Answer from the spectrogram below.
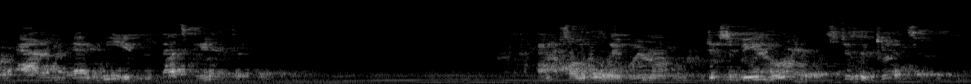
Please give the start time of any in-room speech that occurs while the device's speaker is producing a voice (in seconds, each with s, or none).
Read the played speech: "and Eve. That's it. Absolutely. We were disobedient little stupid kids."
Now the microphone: none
